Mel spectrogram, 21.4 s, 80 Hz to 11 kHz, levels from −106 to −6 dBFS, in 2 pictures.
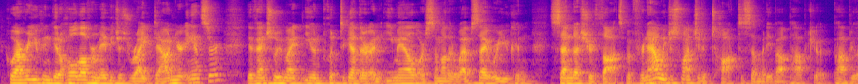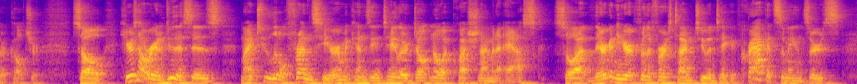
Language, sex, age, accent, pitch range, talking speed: English, male, 30-49, American, 105-125 Hz, 255 wpm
